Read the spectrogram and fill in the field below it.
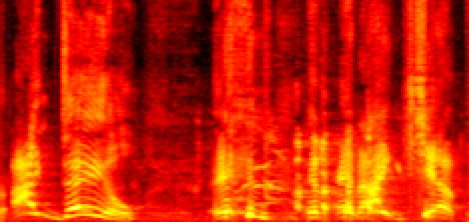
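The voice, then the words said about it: Cartoon chipmunk character voices. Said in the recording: “That's my impression ... Was that an impression? I thought you had paid the voice actors to come in.”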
